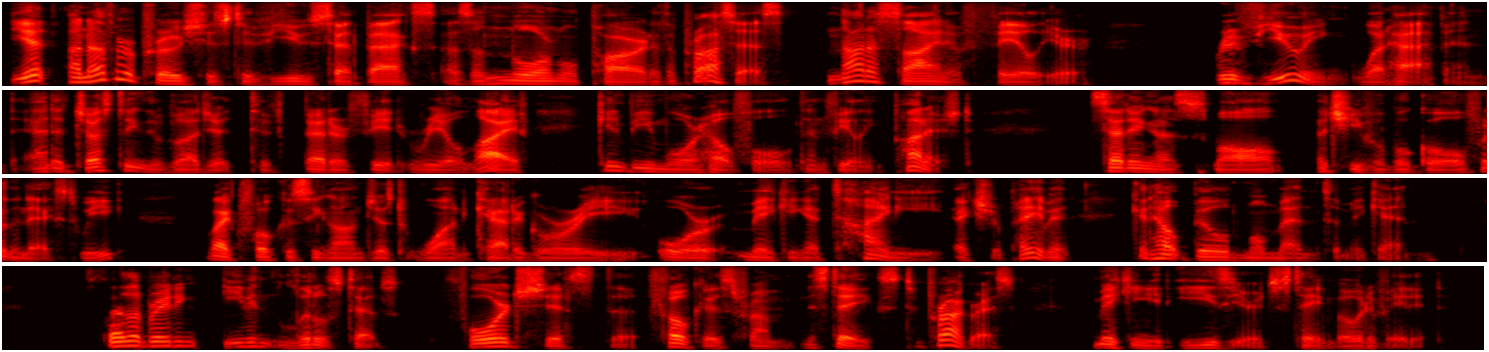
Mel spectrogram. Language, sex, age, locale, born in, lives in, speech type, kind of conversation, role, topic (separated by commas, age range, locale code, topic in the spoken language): English, male, 45-49, en-US, United States, United States, read, expert-assistant, expert, How can I make budgeting feel less restrictive and more enjoyable in everyday life?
